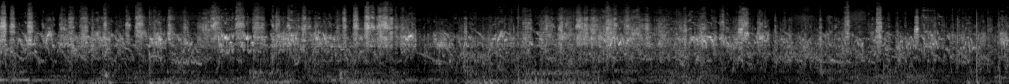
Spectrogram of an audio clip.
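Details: Many budgerigars in an aviary chirping together, a dense, continuous chatter of high squeaky chirps and warbles with brief louder squawks, no pauses throughout.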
